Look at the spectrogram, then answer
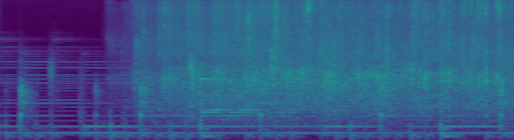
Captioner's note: upbeat music; audience claps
